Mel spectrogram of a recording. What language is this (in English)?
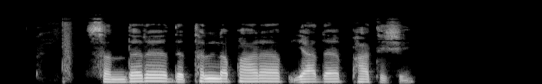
Pashto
